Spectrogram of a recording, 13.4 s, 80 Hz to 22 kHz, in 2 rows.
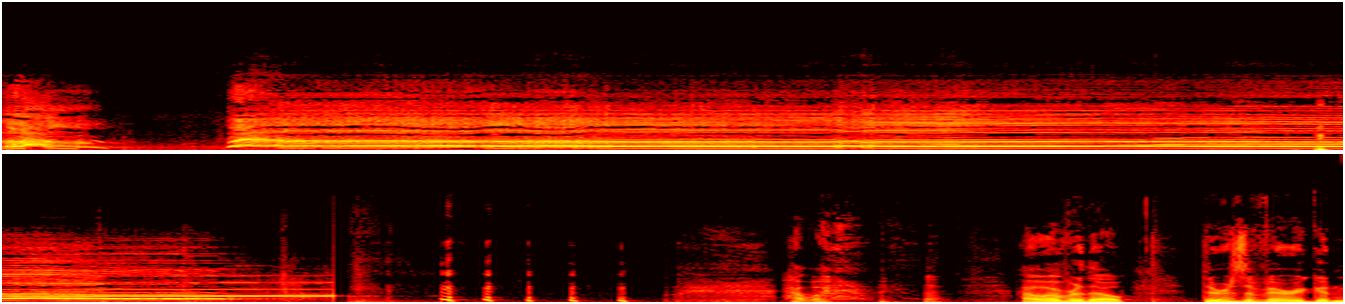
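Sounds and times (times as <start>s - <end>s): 
loud drawn-out howl: 0.0s - 8.3s
speech: 11.8s - 13.3s.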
